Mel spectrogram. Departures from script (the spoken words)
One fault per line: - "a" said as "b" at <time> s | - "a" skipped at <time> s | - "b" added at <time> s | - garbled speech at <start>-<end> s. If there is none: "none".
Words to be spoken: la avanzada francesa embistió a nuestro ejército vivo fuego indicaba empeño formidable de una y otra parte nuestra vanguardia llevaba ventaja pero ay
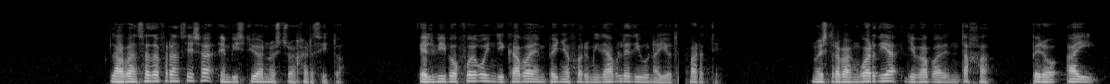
- "el" added at 4.2 s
